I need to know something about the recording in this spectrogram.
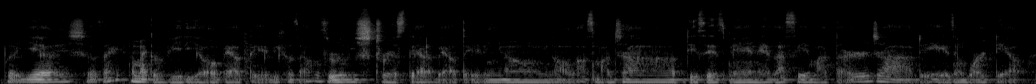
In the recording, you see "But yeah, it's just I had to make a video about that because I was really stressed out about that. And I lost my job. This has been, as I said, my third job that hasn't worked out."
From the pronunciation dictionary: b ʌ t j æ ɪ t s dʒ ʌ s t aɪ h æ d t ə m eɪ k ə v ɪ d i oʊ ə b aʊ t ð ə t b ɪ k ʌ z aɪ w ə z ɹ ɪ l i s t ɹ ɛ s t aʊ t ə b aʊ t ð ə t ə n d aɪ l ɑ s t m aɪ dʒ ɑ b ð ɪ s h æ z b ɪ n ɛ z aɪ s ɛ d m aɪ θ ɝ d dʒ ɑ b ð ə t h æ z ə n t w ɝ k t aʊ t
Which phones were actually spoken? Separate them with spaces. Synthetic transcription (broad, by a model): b ʌ t j æ ɪ t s dʒ ʌ s t aɪ h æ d t ə m eɪ k ə v ɪ d i oʊ ə b aʊ t ð ə t b ɪ k ʌ z aɪ w ə z ɹ ɪ l i s t ɹ ɛ s t aʊ t ə b aʊ t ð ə t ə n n aɪ l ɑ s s m aɪ dʒ ɑ b ð ɪ s h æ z b ɪ n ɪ z aɪ s ɛ d m aɪ θ ɝ d dʒ ɑ b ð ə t h æ z ə n t w ɝ k t aʊ t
